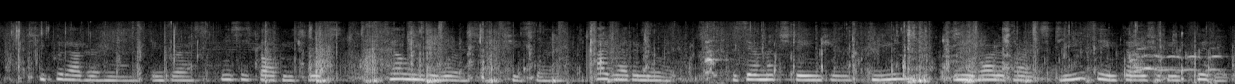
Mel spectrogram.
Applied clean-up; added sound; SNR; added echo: none; Livestock, farm animals, working animals; 5 dB; reverberation time 2.3 s.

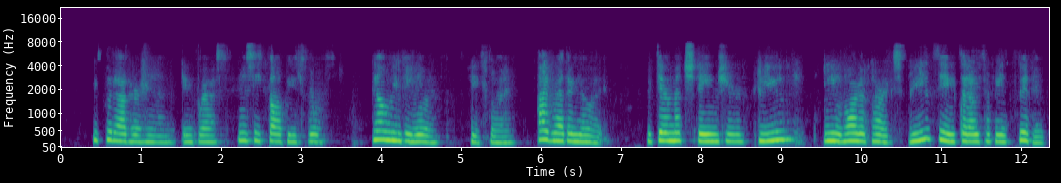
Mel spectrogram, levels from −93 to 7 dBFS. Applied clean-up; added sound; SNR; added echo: neural mask model DeepFilterNet 3.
